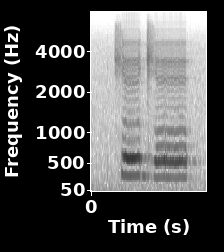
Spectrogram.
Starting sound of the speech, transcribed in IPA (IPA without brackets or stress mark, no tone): t͡ʃ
